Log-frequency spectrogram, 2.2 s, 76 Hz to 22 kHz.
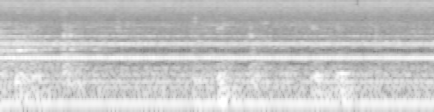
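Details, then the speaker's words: Circa 1956 New Zealand hand-built La Gloria valve radio receiving a station with only a wire-bundle antenna: constant low hum with thin steady electrical whine; the incomplete antenna is suspected as partly responsible; background whine. "But you can hear that constant whine of other electrical noise."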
